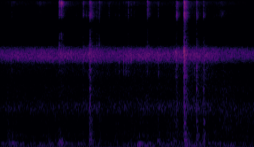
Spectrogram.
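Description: Near silence with a few faint light clicks and taps, hands handling the thin plastic reflector sheet inside an LED TV's backlight.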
